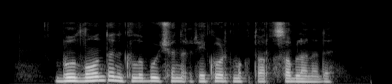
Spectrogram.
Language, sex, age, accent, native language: Uzbek, male, 18-24, Toshkent viloyati, Uzbek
